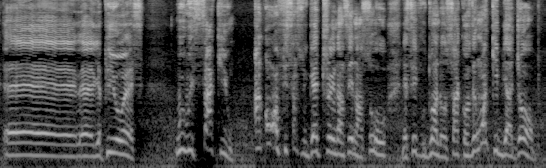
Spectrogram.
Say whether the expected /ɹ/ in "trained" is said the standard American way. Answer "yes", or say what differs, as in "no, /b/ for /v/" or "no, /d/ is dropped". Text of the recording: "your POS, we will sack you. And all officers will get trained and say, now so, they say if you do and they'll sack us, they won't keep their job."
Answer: yes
